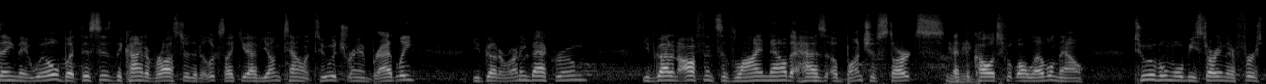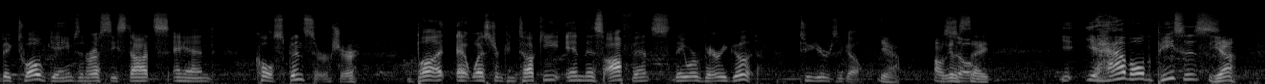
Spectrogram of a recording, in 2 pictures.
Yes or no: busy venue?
yes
